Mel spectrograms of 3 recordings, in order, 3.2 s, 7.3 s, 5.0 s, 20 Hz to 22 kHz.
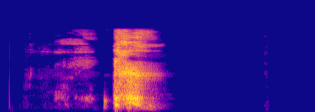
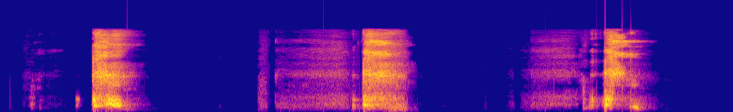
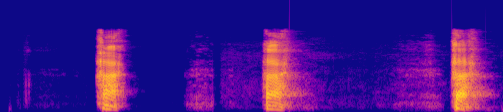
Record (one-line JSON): {"cough_length": "3.2 s", "cough_amplitude": 28409, "cough_signal_mean_std_ratio": 0.26, "three_cough_length": "7.3 s", "three_cough_amplitude": 31922, "three_cough_signal_mean_std_ratio": 0.31, "exhalation_length": "5.0 s", "exhalation_amplitude": 32766, "exhalation_signal_mean_std_ratio": 0.26, "survey_phase": "alpha (2021-03-01 to 2021-08-12)", "age": "18-44", "gender": "Male", "wearing_mask": "No", "symptom_cough_any": true, "symptom_onset": "12 days", "smoker_status": "Ex-smoker", "respiratory_condition_asthma": false, "respiratory_condition_other": true, "recruitment_source": "REACT", "submission_delay": "2 days", "covid_test_result": "Negative", "covid_test_method": "RT-qPCR"}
